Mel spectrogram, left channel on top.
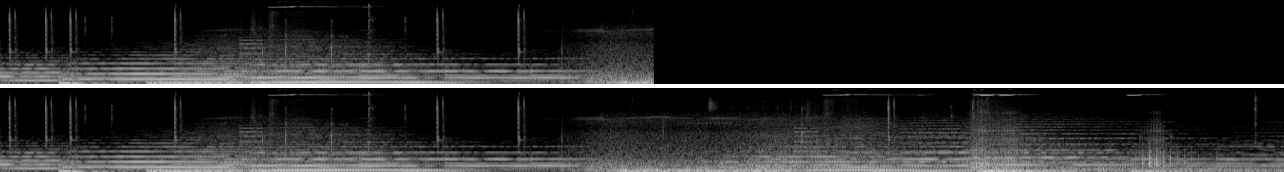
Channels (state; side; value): drops out; left; at 6.6 s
